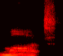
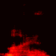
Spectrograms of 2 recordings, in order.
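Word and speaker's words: Ma'at: north we call on might m a apostrophe a t and some pronounce it mat some pronounce it maya but it's it's my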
